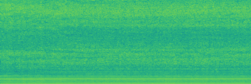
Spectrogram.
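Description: Air compressor hissing a steady blast of air through the inside of a Sears Craftsman sander to clear out sawdust, loud and continuous with a constant motor hum and no talking.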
